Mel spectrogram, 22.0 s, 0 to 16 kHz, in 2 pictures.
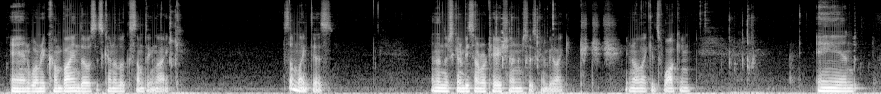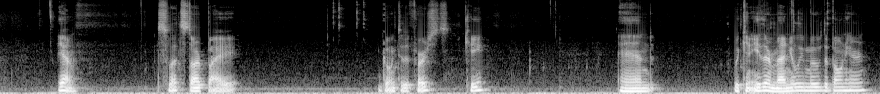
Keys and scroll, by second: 2.0 g, 6.2 ctrl+z, 6.4 r, 6.6 x, 9.2 ctrl+z.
